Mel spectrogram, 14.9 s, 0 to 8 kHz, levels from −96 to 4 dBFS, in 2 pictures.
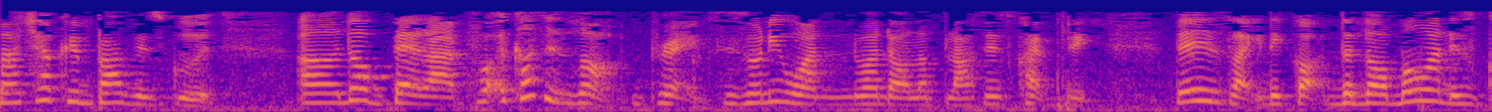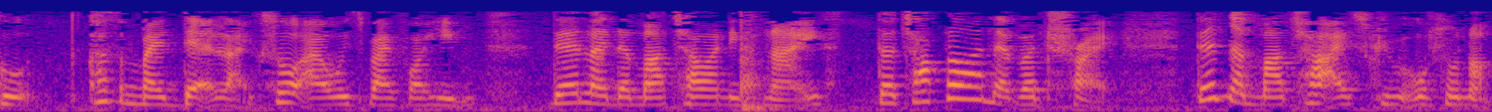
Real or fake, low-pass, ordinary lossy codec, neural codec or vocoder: real; 7.2 kHz; MP3, 24 kbps; none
